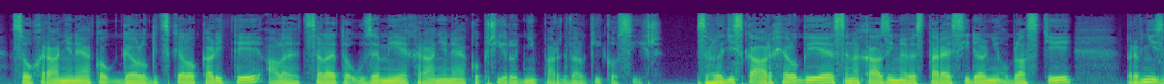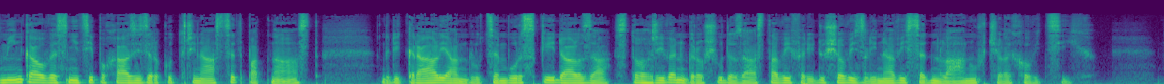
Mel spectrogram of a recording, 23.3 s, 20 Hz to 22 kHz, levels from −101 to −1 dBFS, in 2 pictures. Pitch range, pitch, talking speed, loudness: 95-110 Hz, 105 Hz, 130 wpm, -20 LUFS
